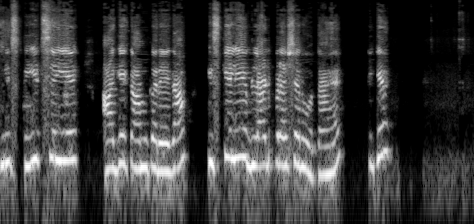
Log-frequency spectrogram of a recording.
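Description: A woman speaks with animation, close to the microphone.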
